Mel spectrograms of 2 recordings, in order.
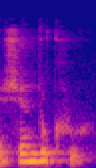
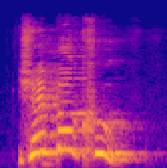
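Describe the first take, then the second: First: Said in the usual way. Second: High-pitched, enthusiastic "J'aime beaucoup"; emphatic praise. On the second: Real, not acted. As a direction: lift the praise up high, delighted. Repeats her praise with emphasis.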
